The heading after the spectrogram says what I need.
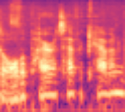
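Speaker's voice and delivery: very soft, quiet mumble under the breath. Voicing a shocked character who mutters to himself: muttering under his breath. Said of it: "kind of mutters under his breath".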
